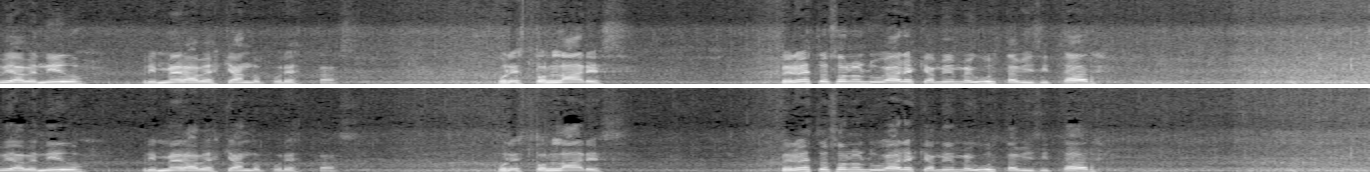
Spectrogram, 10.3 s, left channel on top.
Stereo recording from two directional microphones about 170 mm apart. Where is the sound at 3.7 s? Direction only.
10° right (ahead or behind).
